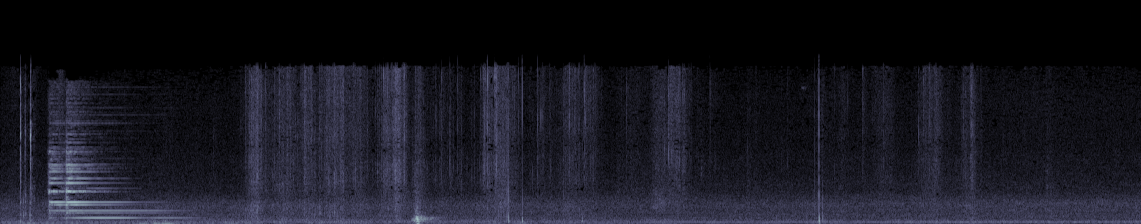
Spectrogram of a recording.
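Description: A sharp metallic clang that rings on for about a second, from the metal top case being knocked as it is handled. It is followed by a loud knock about four seconds in, rustling from around the case, and a single click near eight seconds.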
